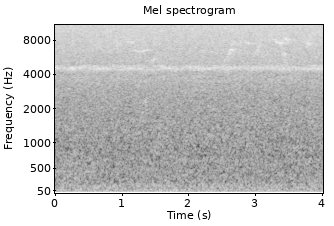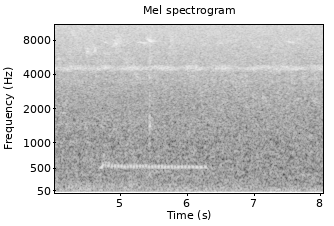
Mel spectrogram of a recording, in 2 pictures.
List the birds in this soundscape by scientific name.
Eubucco bourcierii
